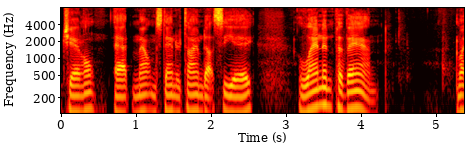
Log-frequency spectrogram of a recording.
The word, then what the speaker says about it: Pavan: for his YouTube channel at Mountain Standard time.can Pavan am I saying that right Landon yeah yeah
